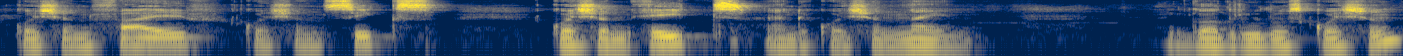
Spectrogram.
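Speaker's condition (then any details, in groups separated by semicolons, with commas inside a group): No condition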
